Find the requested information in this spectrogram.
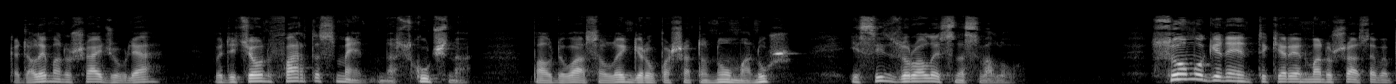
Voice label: good news baltic romani; visagalis dievo zmogus; romani baltic nvs nt drama

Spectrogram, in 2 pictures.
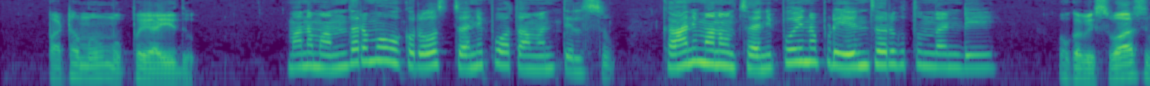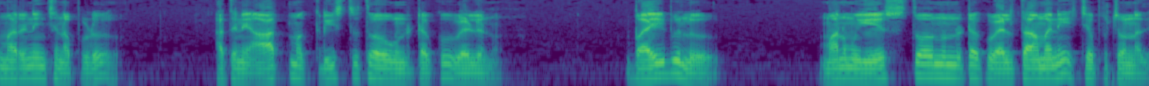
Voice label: good news telugu

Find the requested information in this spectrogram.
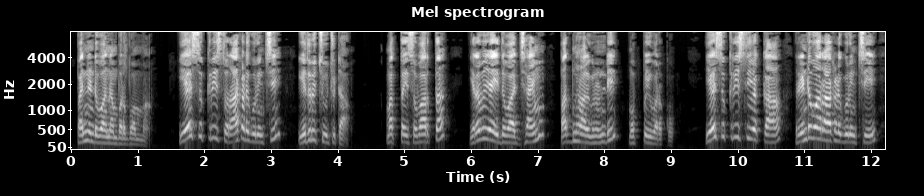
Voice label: telugu bangladesh; jesus teacher and healer

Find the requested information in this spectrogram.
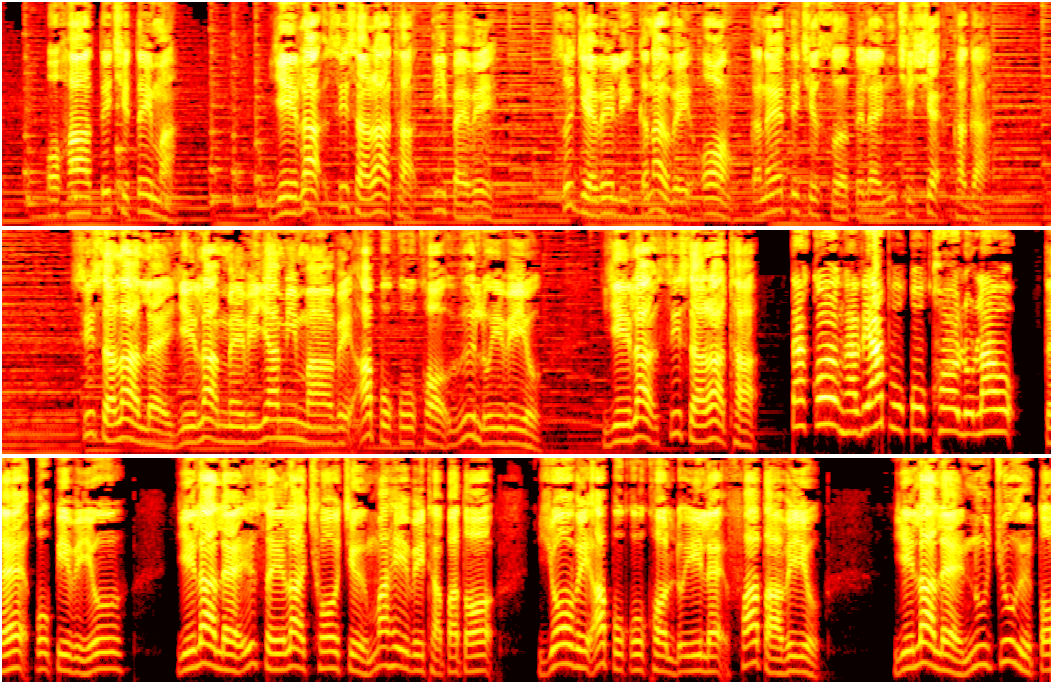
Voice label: victory through god lahu na, nt drama

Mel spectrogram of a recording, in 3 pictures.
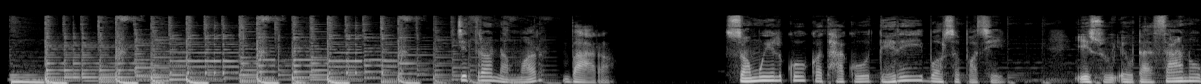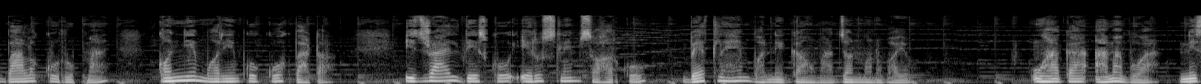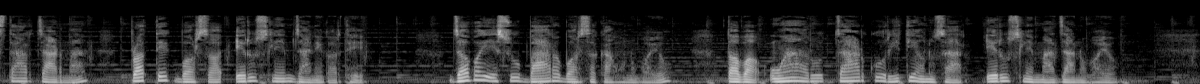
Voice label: servants of god nepali

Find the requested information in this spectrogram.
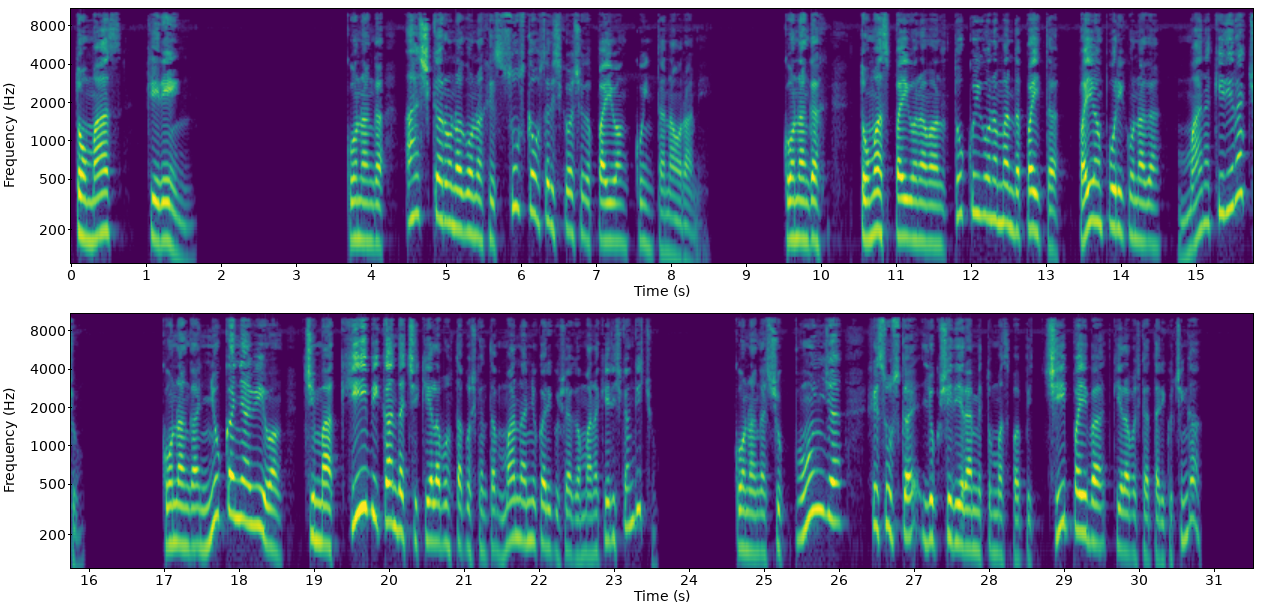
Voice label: good news quichua de pastaza

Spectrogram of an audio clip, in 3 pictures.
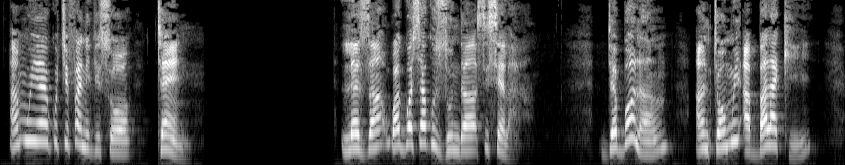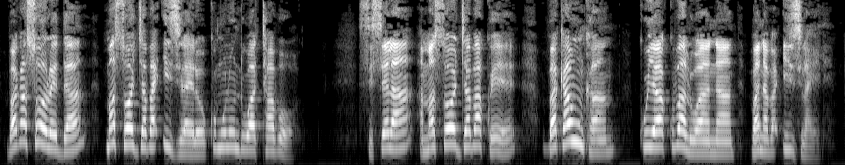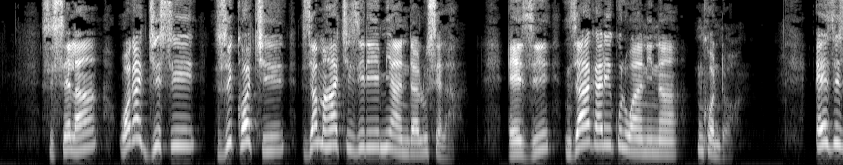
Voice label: tonga plateau, drama; chitonga bsz nt drama

